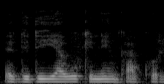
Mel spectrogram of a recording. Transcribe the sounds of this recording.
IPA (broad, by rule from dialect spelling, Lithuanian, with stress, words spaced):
ɪr dʲɪˈdʲiːjɛ ˈuːkʲɪnʲɪŋkɑː kʊr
